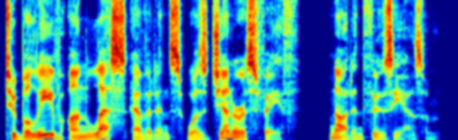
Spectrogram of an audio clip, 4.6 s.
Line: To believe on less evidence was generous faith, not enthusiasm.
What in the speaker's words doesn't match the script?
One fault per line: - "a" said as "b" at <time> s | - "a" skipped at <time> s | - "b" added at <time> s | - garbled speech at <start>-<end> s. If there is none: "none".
none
